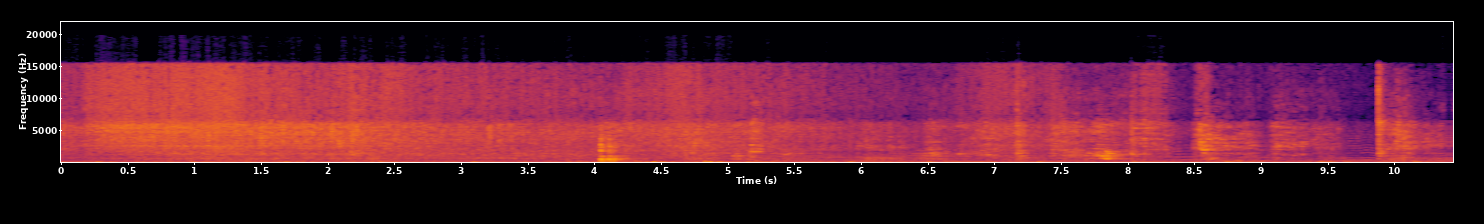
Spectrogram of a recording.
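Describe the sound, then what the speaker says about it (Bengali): Water poured into a pan of fried spices and red chilli powder for a Bengali pomfret curry, giving a loud steady sizzle and stir that settles into crackling with a few sharp clinks. "এবারে জল দিয়ে দিচ্ছি।"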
